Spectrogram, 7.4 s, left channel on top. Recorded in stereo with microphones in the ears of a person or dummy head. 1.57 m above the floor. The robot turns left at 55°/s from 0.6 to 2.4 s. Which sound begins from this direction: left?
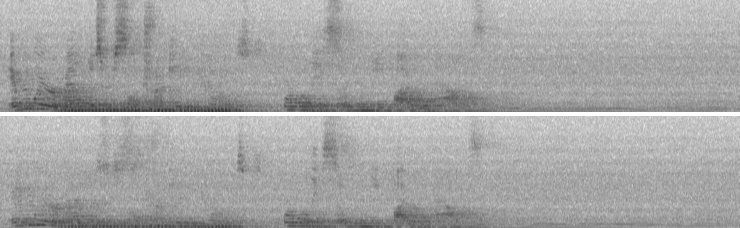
A woman speaking, at 0.1 s.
